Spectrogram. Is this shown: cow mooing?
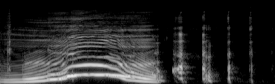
yes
